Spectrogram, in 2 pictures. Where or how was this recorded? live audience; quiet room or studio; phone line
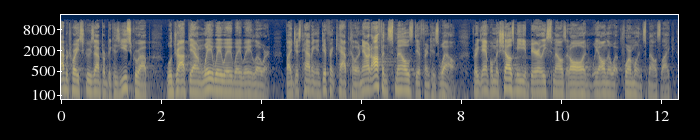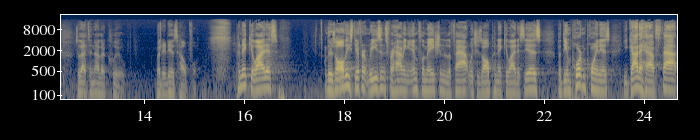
live audience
